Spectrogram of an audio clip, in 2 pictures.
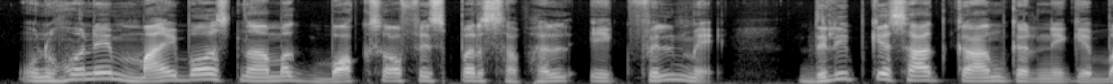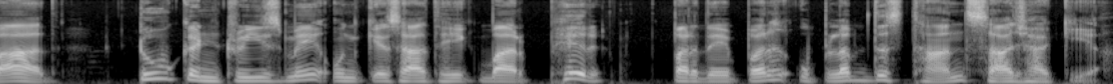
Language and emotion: Hindi, neutral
